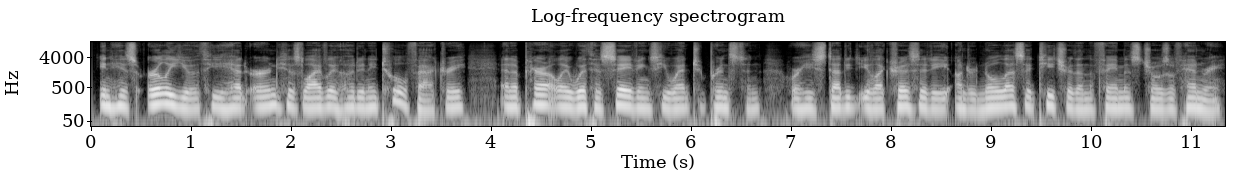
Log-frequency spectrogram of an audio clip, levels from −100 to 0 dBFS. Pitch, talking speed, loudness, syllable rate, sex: 125 Hz, 190 wpm, -19 LUFS, 5.8 syllables/s, male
